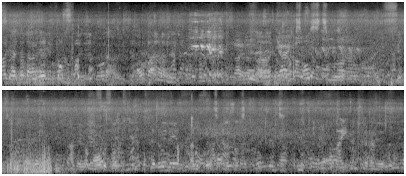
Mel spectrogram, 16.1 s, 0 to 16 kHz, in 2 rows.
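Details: Schwarzwälder Kaltblut mare Mara MR, by Rubiniero out of Milka S, shown at the Rossfest Zukunftspreis in St. Märgen on 10 September 2022; a whinny breaks through constant crowd chatter and announcer speech.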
